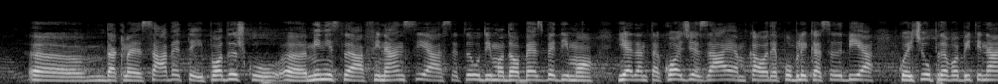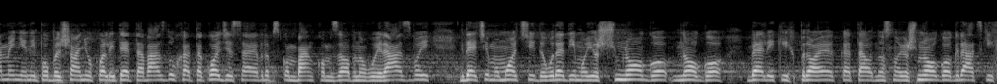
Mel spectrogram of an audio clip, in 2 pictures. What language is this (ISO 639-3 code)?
srp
